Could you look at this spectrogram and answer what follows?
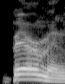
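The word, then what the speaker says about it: Bhaerman: Bareman. Like a bear.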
